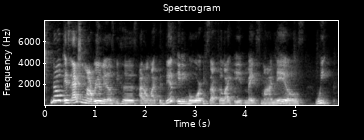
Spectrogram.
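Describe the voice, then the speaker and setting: A woman speaks at a fairly quick pace with an American accent, her pitch fairly low. The room echoes audibly, and there is noticeable background noise. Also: ordinary pitch variation. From St Louis, Missouri. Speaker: podcast co-host. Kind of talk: casual chat.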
